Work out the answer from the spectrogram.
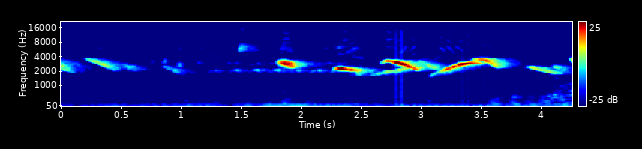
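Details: Green-winged saltator giving sweet, drawn-out whistles that slide upward and downward, building from soft opening notes to louder slurred phrases.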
